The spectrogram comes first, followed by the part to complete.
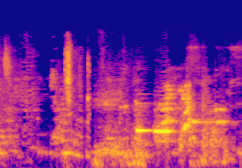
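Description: Indistinct voices and background noise coming through several open microphones on a video call, with a brief steady bell-like tone about one and a half seconds in.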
